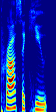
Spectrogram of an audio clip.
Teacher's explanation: it could be a held T, prosecute, where you just hear that abrupt stop of air. But I don't like those confusions, especially since, native speakers of English may pronounce it with a T or may pronounce it without the T, with a held T.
